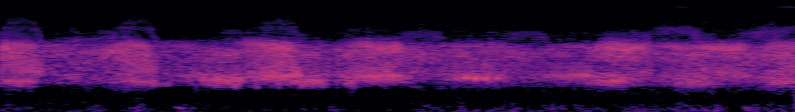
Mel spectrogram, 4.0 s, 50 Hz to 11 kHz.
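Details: Frogs calling in lotus rice paddies along a country road in Echizen, Fukui, Japan, 12 June 2021, including Japanese tree frogs, black-spotted pond frogs, wrinkled frogs, Schlegel's green tree frogs and forest green tree frogs. The chorus is dense and continuous, with overlapping rasping croaks.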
